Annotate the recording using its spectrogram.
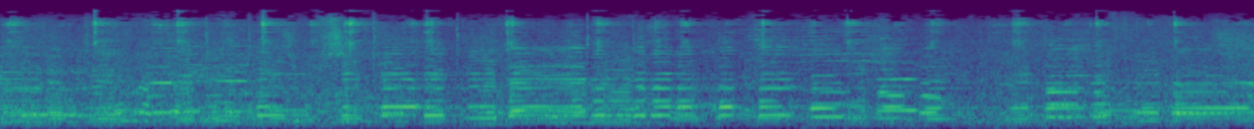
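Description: Music: a melody of short, evenly held notes that keeps going without a break.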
